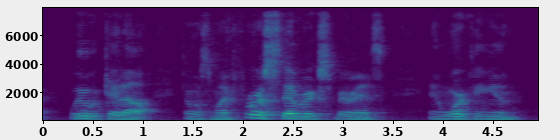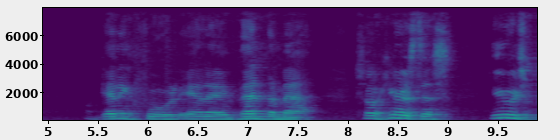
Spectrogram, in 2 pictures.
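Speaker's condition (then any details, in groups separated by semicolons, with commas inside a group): ALS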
